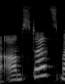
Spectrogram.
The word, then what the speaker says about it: Amstutz: You can find me on all social platforms at Sandra Amstutz. My last name is spelled A-M-S-T-U-T-Z.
